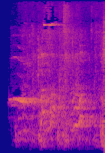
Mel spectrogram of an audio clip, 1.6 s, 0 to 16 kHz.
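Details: Belgian Malinois puppies, four weeks old, from a litter of ten (eight males, two females) born 8 November 2013; a thin, steady whine holds level for over a second, with faint rustling and background noise indoors.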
